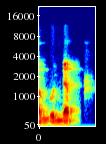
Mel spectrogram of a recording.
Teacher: Huruf K itu bunyinya k, k, k. Ya, dalam bahasa Indonesia, kemungkinan bunyi huruf G di belakang, kita akan bunyikan K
